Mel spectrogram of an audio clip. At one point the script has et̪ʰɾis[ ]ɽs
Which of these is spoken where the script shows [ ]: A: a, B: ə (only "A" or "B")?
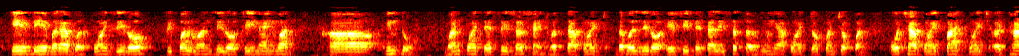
B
